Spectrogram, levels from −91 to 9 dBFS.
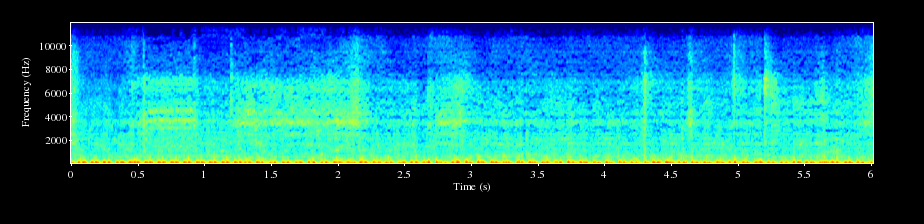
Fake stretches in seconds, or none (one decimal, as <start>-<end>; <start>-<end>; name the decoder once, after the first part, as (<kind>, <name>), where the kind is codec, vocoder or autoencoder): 0.0-0.5 (codec, SNAC); 1.3-6.0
